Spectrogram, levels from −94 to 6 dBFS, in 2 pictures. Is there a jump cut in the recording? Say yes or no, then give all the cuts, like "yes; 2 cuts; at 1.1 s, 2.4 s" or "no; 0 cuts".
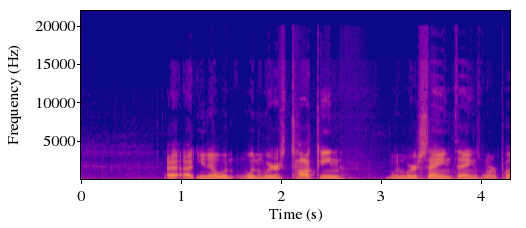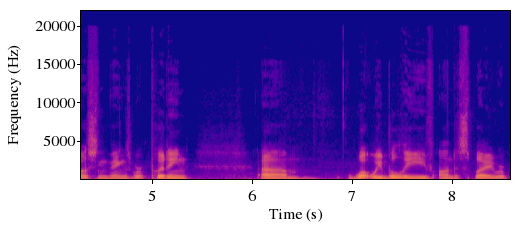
yes; 1 cut; at 1.1 s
